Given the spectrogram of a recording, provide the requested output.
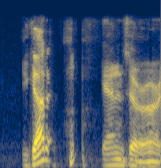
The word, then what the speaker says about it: Catanzaro: make sure I'm pronouncing this correctly, Catanzaro. You got it. Catanzaro, all right.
